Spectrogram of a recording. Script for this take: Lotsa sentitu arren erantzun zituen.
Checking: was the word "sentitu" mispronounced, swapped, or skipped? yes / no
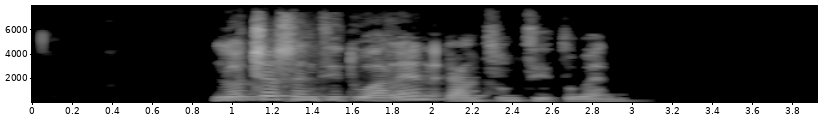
no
